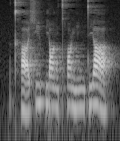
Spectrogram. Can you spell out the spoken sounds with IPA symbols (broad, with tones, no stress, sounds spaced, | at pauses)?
kʰ ä̰˨˩ ɕ i˥˧ p j ɑ˥˧ ŋ t̪ʰ ɑ˥˧ ŋ i˥˧ ŋ t̪ j ä˥˩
